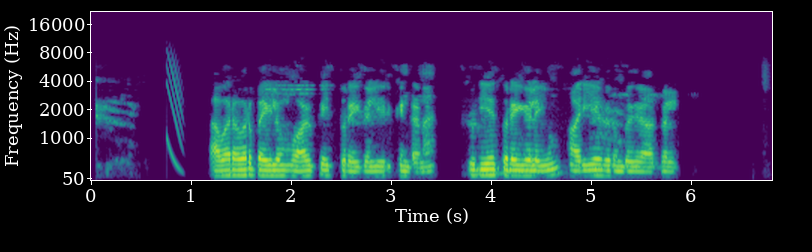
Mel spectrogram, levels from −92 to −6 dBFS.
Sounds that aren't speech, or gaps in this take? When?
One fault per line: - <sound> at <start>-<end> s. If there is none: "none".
- chirp at 0.7-0.9 s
